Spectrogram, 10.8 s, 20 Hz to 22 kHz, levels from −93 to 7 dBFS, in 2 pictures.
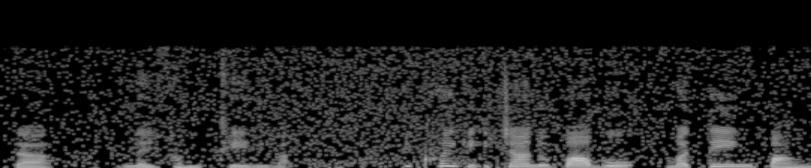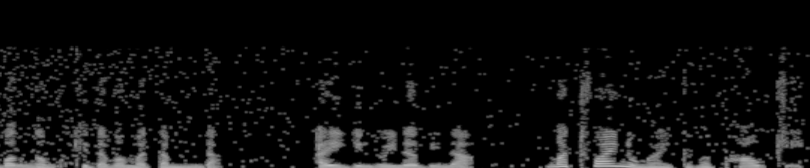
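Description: Throughout the speech, overdone noise removal gates quiet frequency bands away, leaving speech over near-silence with twinkling specks, seen as scattered isolated dots on a spectrogram.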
